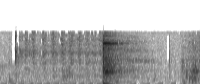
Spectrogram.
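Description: Kitchenware being handled: a quick run of light clicks, then one sharp clink with a short metallic ring about a second in.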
